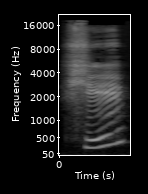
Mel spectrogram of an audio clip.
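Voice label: "shi", Mandarin pinyin, second tone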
